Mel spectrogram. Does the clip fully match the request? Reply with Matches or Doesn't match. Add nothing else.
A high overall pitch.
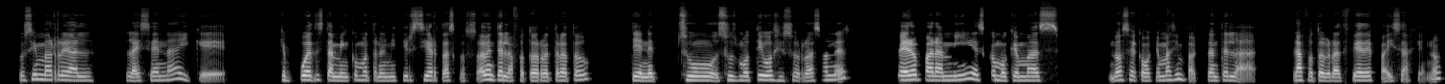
Matches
